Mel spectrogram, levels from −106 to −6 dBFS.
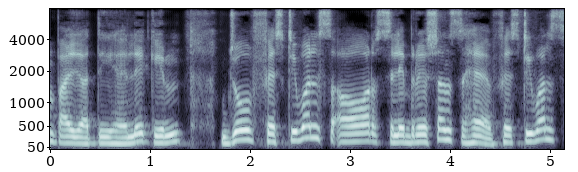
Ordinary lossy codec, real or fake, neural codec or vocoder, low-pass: none; fake; codec, 16 kHz, 2 kbps, X-Codec, WavLM features, trained on Multilingual LibriSpeech; none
